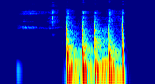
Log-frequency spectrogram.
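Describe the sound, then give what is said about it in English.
Four quick, evenly spaced knuckle knocks on wood, fairly loud, preceded by a brief faint tonal sound and followed by silence. “Knock on all the wood, like all the woods.”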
